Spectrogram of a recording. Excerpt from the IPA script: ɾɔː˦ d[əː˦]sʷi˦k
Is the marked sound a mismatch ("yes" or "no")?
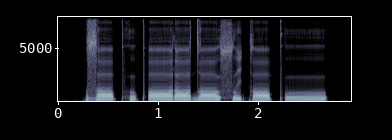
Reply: yes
